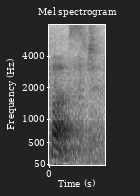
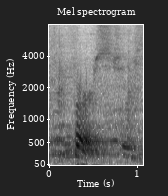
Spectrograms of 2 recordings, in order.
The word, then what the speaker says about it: first: Now often in India you'll hear people say fust, but that for spelling isn't going to work.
